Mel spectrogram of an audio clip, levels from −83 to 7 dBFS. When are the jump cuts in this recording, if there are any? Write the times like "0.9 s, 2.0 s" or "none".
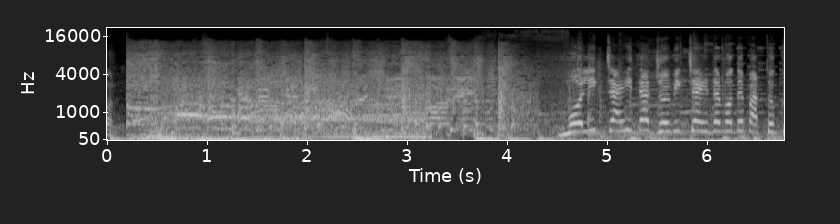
4.3 s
